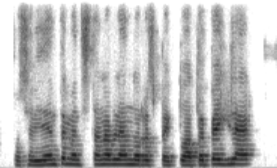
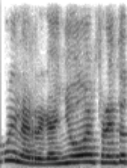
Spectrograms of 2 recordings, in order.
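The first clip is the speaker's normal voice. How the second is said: ordinary delivery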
